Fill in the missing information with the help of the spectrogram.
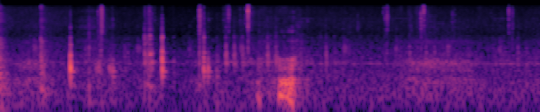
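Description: Scattered light metallic clicks and taps, several close together at times, from the brass plates and wheel arbors of a clock movement being squeezed and wiggled between the fingers. The plates are being worked to close over the wheel pivots, which will not yet seat, likely because a part is out of place.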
